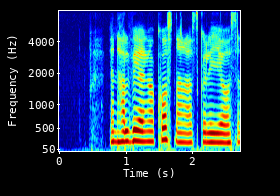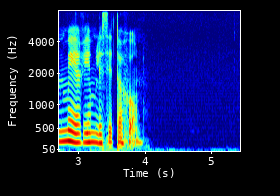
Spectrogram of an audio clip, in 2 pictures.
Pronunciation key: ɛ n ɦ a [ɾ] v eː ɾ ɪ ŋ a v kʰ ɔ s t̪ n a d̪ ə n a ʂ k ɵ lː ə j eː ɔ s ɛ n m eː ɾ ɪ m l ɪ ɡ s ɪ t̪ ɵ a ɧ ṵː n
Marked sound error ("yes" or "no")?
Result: yes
